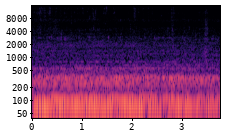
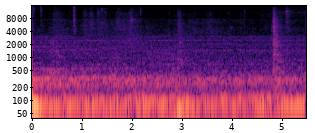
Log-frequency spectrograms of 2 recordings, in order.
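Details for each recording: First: Boiler refilled to about 1 bar with central heating on: a steady low rumble with a soft watery whoosh and the pump audibly spinning, firing cleanly with no kettling. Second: Worcester 28 CDI boiler with no heating or hot water: a deep, steady rumbling boil with faint knocks and no sound of water flowing. This is kettling because the heat can't escape, a circulation fault from the pump not spinning.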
